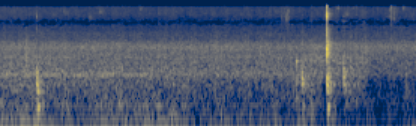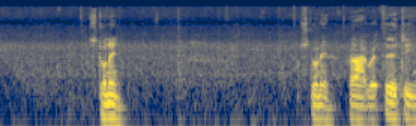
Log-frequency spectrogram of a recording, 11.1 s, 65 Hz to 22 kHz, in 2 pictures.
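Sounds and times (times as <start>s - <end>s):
faint steady hiss: 0.0s - 11.0s.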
